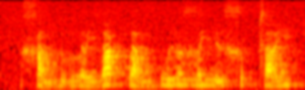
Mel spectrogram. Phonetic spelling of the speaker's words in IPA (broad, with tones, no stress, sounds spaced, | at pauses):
x a̰˧˨ n ɗ ṵ˧˨ l ə˧˩ j l a˦˥ k̚ l a˧˩ m k w ɨ˧ ə̯ ɣ ə˧ j n ɨ̰˧˥ x ə˦˥ p̚ s a˨˦ j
